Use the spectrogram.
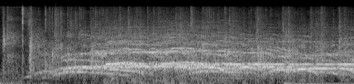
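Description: Audience in a county board of supervisors meeting room breaking into sustained applause and cheering, a dense steady wash of clapping from many people rising quickly and holding for several seconds.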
